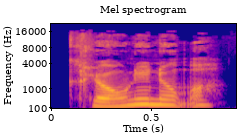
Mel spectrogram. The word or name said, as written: klovnnummer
